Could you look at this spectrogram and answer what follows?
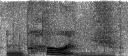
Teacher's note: Reduce the vowel as much as possible. The stress is in the second syllable.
